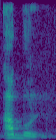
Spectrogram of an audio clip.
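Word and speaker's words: أبٌ: The first letter here this line with a little vowel mark over it, that says A. The second letter, that's a B, and that little vowel mark right there says Un. So abun, or in composition, abu, is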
